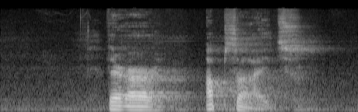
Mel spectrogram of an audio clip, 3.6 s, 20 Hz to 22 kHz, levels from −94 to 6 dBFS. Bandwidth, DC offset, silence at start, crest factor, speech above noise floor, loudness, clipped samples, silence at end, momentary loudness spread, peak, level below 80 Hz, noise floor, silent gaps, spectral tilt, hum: 16 kHz; under 0.1%; 1.1 s; 22 dB; 31 dB; -20 LUFS; under 0.1%; 0.45 s; 19 LU; 0 dBFS; -62 dBFS; -50 dBFS; none; -5 dB/octave; none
